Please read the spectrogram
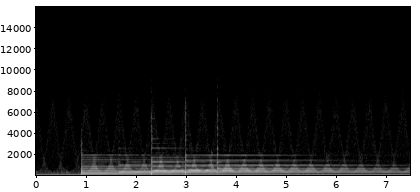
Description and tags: Pizzecato Aadd9 overtone wah
This is Pizzecato Aadd9 overtone with added wah effect
guitar, experiment, chord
